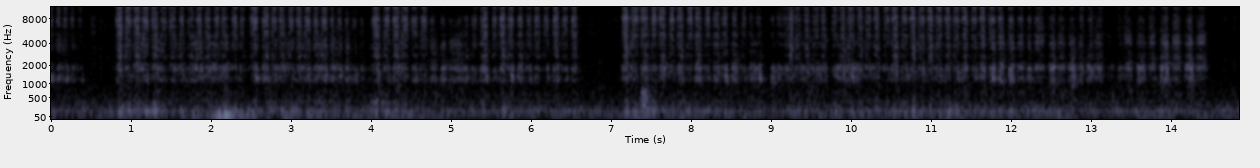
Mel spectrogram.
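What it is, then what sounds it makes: Pencil shading on a paper page. A red colored pencil scratches across a thin paper coloring book page resting on a table, shading a dinosaur's back. Quick, steady back-and-forth strokes make a bright, papery rasp, broken by a few short pauses between stretches of shading.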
